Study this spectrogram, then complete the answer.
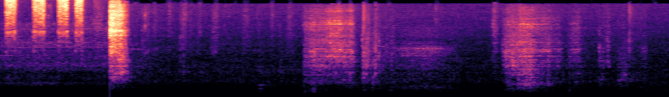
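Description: Short hissing bursts of spray paint, a few quick puffs then longer sprays, close and moderately loud with quiet gaps between.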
